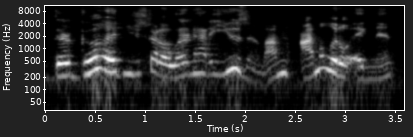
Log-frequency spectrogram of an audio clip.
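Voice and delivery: normal talking voice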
